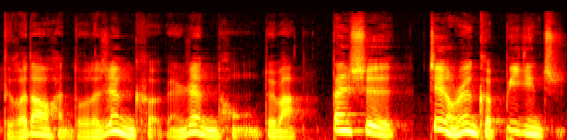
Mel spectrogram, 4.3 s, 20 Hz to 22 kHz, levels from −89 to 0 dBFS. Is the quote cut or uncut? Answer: cut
